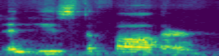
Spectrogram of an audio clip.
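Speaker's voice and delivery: ordinary delivery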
